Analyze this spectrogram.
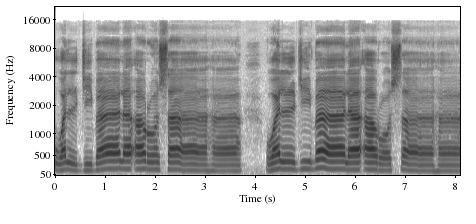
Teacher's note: Ra yang bersukun ini, ra yang mati ini dibaca dengan tebal. Kenapa? Sebab huruf sebelumnya berbaris atas. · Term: Ra ditebalkan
